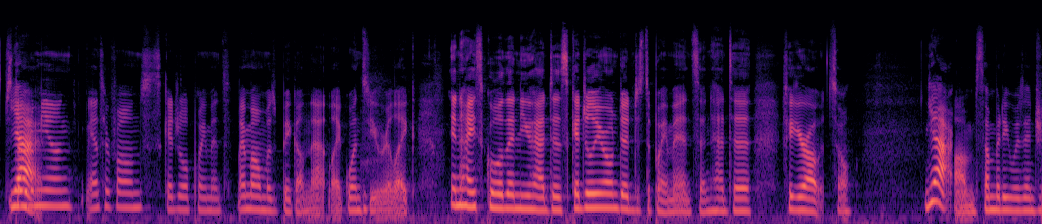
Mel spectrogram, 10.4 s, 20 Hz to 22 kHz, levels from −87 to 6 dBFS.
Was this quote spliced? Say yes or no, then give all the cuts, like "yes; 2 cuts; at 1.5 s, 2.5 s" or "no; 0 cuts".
yes; 2 cuts; at 8.2 s, 9.5 s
